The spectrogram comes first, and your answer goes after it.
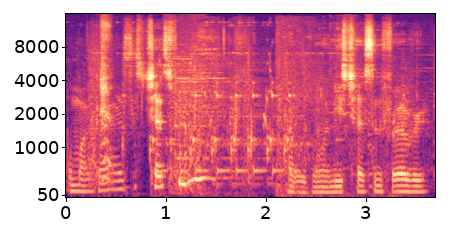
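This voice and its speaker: A man's voice: mid-range voice, wildly swooping pitch, fast. A young man giving casual, slangy gameplay commentary as a streamer. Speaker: gaming streamer. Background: game music.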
